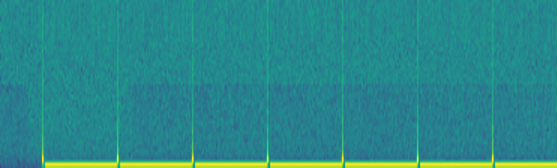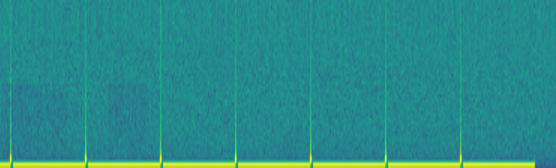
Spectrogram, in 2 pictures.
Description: Radio time signal (WWV, Colorado), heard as ticks, one a second.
